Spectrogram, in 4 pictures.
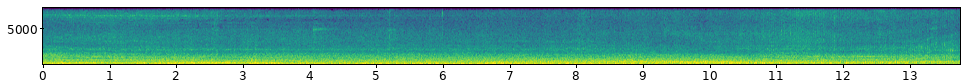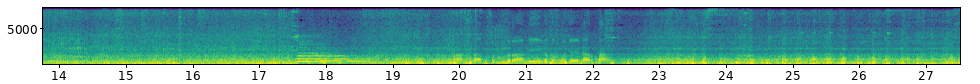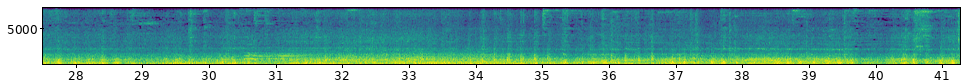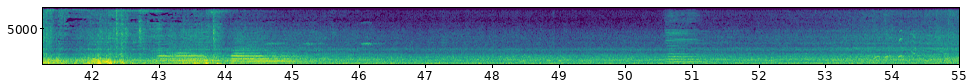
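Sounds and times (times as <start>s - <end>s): train wheels clattering on rails: 1.4s - 44.5s
short train horn: 17.5s - 19.2s, 30.5s - 31.5s, 42.9s - 46.4s, 50.6s - 51.4s.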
